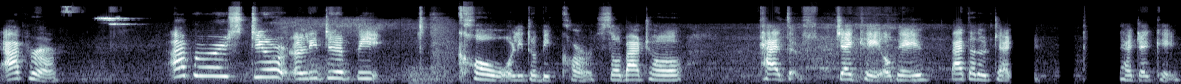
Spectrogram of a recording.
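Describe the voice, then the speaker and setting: A woman with a Chinese accent speaks at a high pitch with very wide pitch swings. Her pace is very slow, with long, frequent pauses. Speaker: live streamer for a machinery seller. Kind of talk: casual live stream chat with viewers. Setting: live stream. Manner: halting, repetitive.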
